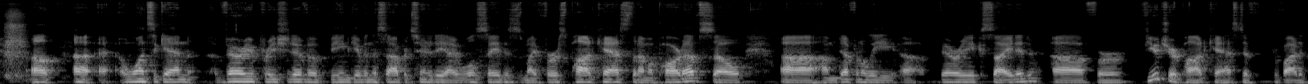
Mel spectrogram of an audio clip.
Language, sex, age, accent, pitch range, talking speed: English, male, 30-49, American, 100-120 Hz, 170 wpm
